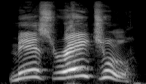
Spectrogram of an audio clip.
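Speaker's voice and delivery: slow, high, very loud bellow; roar. A narrator's reading. Fat boy repeating the name to mistress, roaring. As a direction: roar the name for someone deaf. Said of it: "roared the fat boy".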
